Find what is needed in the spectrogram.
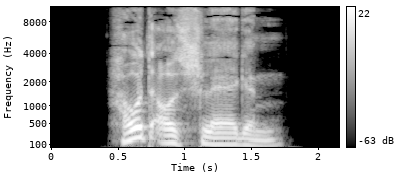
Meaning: dative plural of Hautausschlag
- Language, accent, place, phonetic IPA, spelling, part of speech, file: German, Germany, Berlin, [ˈhaʊ̯tˌʔaʊ̯sʃlɛːɡn̩], Hautausschlägen, noun, De-Hautausschlägen.ogg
